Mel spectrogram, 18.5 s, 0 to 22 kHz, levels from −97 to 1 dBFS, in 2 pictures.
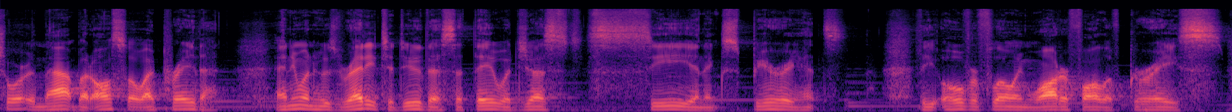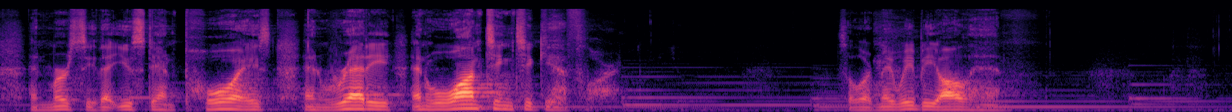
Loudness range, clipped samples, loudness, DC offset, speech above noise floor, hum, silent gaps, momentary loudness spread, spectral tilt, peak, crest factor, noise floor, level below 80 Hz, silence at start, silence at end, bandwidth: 9 LU; under 0.1%; -31 LUFS; under 0.1%; 31 dB; none; none; 17 LU; -4 dB/octave; -6 dBFS; 26 dB; -63 dBFS; -72 dBFS; 0 s; 0.7 s; 16 kHz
